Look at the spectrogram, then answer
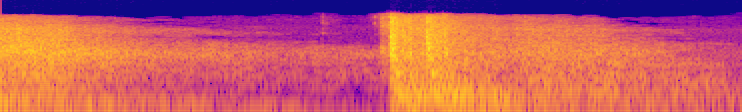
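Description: A single loud gunshot or artillery blast cracks out midway through a low wind-like rumble, followed by a long fading roar; no voices.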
